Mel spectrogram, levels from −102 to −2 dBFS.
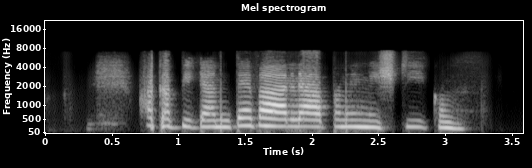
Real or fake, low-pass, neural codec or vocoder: fake; 7.2 kHz; codec, 16 kHz, 0.5 kbps, X-Codec, HuBERT features, trained on general audio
